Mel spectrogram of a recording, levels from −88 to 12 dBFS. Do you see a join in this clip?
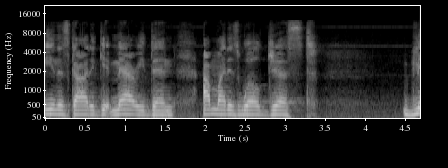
no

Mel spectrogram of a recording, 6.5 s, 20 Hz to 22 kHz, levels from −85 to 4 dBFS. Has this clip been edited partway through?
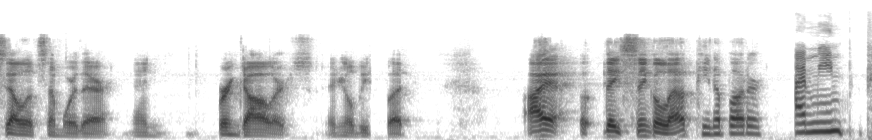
yes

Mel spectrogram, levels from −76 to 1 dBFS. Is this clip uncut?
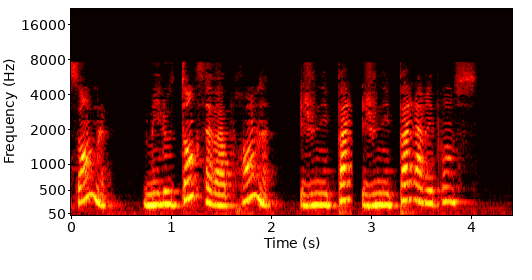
no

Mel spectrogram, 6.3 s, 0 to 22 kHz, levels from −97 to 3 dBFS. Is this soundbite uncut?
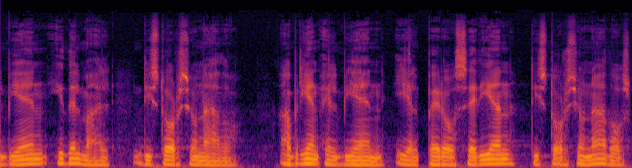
no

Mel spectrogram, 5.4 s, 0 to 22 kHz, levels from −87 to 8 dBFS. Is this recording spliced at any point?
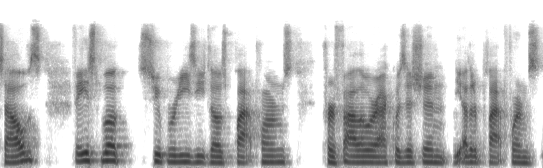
yes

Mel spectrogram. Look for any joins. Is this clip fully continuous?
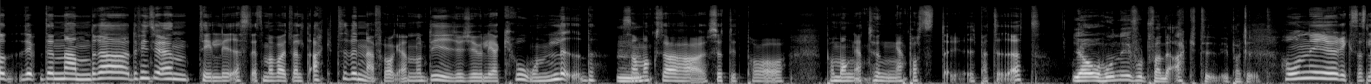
yes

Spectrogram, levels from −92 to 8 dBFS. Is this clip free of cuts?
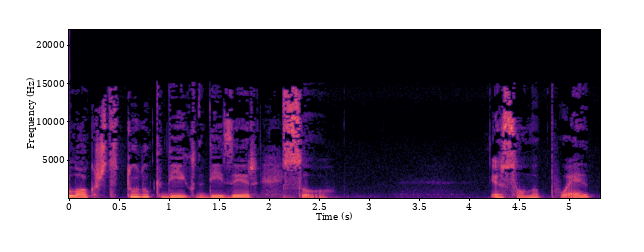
no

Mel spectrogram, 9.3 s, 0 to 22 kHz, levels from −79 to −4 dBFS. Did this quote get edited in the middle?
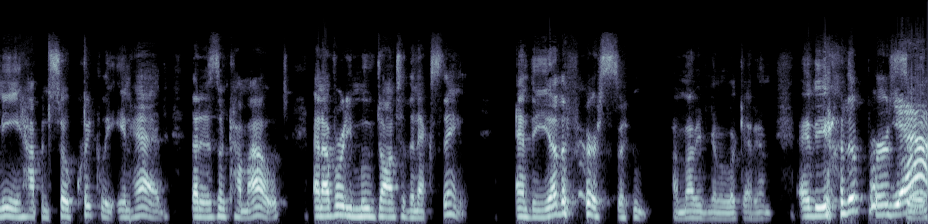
yes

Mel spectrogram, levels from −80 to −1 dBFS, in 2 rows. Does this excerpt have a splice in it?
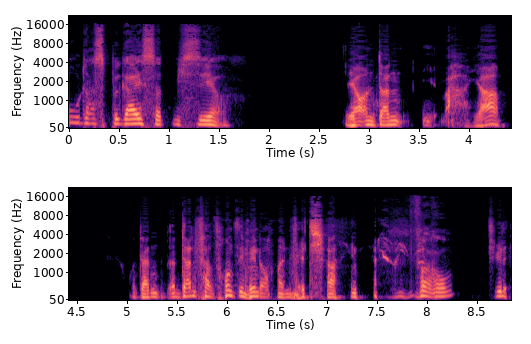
yes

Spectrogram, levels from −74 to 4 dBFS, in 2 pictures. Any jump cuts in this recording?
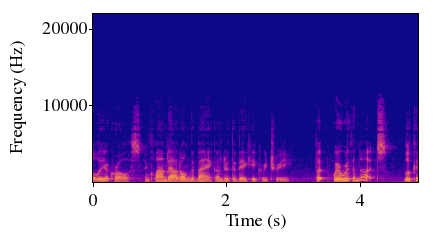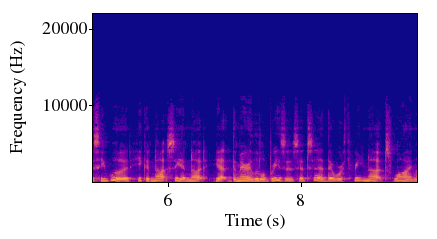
yes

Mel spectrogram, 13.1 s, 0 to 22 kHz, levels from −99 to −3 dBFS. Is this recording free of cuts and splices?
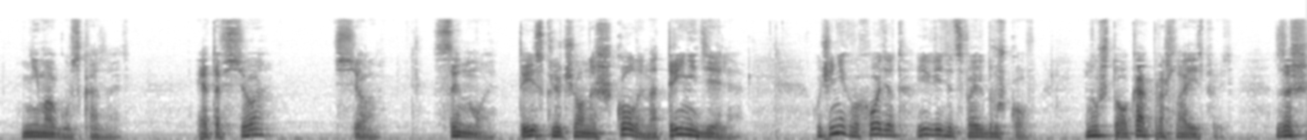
no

